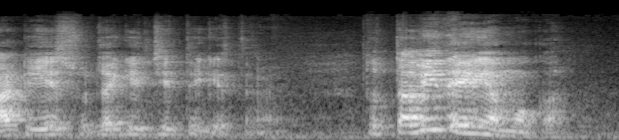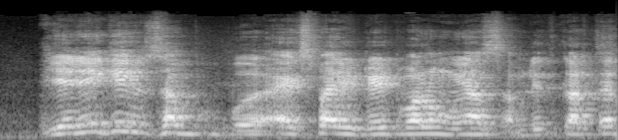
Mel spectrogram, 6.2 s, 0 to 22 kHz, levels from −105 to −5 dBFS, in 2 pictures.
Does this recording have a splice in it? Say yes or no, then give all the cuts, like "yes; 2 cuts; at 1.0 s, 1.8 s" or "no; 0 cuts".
no; 0 cuts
